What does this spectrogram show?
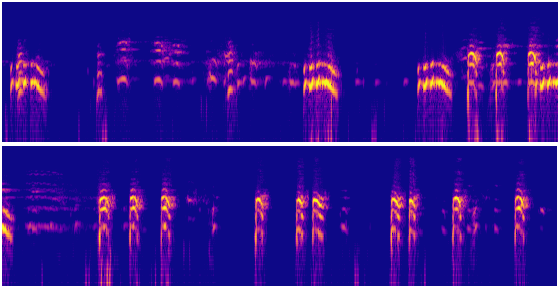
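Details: Common moorhen calls played for luring birds during hunting: sharp, clipped kek notes that start scattered, with a softer sustained tone under them, then fall into a steady, fast repeated series.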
